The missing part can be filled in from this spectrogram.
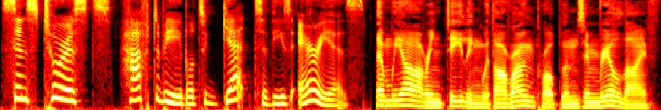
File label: Voice 48kHz 24bit; TAS2780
